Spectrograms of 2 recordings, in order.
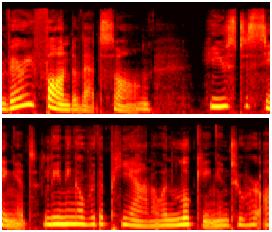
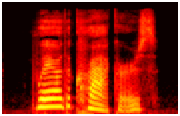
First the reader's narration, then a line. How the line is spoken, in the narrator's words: asked Jane stiffly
